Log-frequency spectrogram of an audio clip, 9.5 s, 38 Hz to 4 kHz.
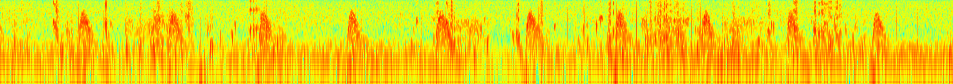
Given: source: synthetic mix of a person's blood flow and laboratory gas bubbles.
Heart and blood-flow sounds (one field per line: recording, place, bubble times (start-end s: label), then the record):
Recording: Doppler ultrasound of blood flow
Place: subclavian vein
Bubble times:
0.09-0.32 s: bubbles
0.51-0.84 s: bubbles
1.03-1.16 s: bubbles
1.25-1.94 s: bubbles
2.06-2.24 s: bubbles
2.27-2.38 s: bubbles
2.45-2.88 s: bubbles
4.12-4.19 s: bubbles
4.31-4.91 s: bubbles
5.08-5.25 s: bubbles
5.37-5.50 s: bubbles
5.53-5.57 s: bubbles
5.71-5.91 s: bubbles
5.93-6.29 s: bubbles
6.40-7.01 s: bubbles
7.18-7.77 s: bubbles
7.84-8.05 s: bubbles
8.09-8.70 s: bubbles
8.80-8.87 s: bubbles
9.44-9.54 s: bubbles
From the record:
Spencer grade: 3 (all of the cardiac periods contain showers or single bubble signals, but not dominating or overriding the cardiac motion signals)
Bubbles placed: anywhere in the cardiac cycle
